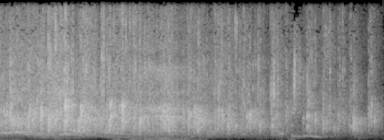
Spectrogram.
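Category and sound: crowd, audience hand clapping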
